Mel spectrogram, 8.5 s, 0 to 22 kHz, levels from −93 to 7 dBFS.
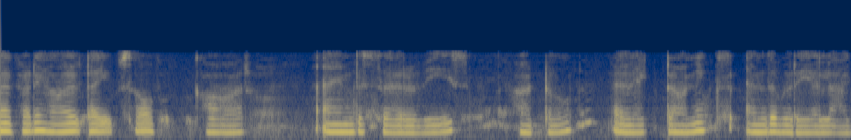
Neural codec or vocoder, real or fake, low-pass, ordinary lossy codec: codec, 16 kHz, 2 kbps, FunCodec, trained on LibriTTS, 25 frames a second; fake; 5.4 kHz; none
